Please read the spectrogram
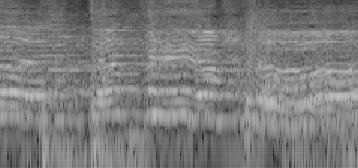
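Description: A live band playing an Arabic pop song, with a singing voice carrying a wavering melody over percussion and low drum strokes.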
